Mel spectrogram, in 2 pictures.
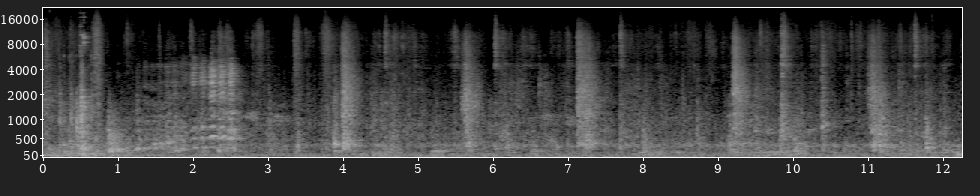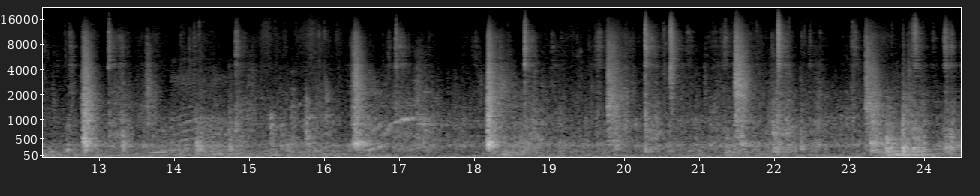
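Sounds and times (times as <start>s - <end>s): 
clattering feeding noises: 0.0s - 24.4s
goats bleating while being fed: 1.2s - 2.8s.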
